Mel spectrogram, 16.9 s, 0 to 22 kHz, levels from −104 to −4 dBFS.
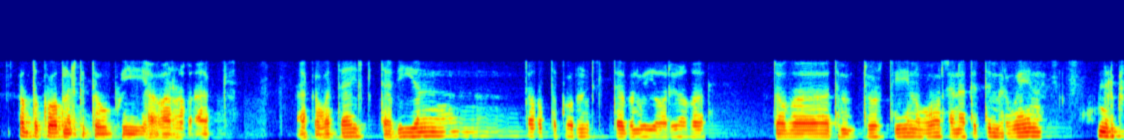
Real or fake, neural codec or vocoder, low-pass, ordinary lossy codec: real; none; 3.6 kHz; none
